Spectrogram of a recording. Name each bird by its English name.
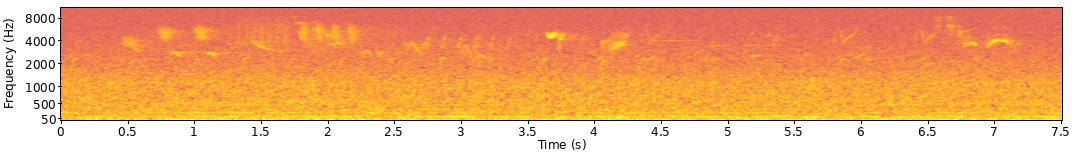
Fox Sparrow, Western Tanager, Dusky Flycatcher, Mountain Chickadee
